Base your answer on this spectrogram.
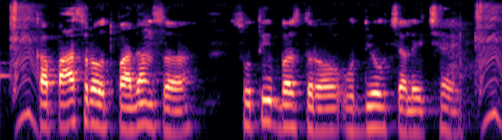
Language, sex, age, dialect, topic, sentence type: Maithili, male, 25-30, Angika, agriculture, statement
